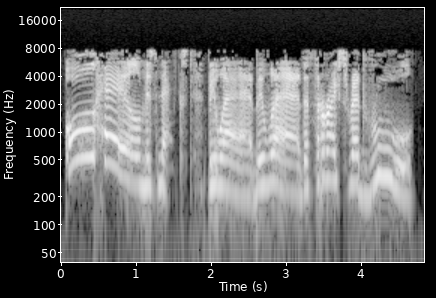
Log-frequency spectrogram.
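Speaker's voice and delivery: high, loud crone proclamation; proclaiming witch. A narrator's reading. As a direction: hail her like a prophesying hag.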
